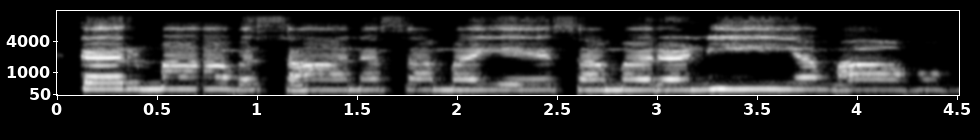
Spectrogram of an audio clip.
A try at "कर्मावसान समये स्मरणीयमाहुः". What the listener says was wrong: You are saying samaraniya. It is smaraniya.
